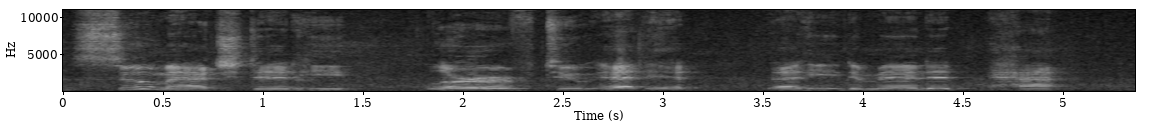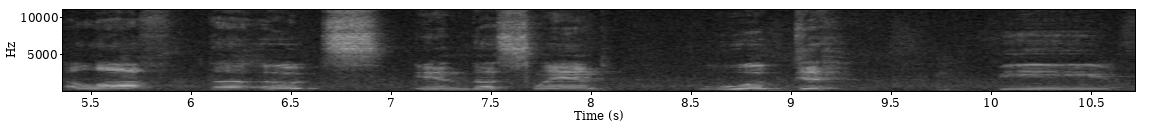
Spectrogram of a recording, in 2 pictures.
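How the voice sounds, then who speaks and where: A man halting his way through misspelled comic text at a live panel, off mic with some room noise. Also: fairly high pitch, a little mellow, distant mic, poor audio. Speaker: panel reader.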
